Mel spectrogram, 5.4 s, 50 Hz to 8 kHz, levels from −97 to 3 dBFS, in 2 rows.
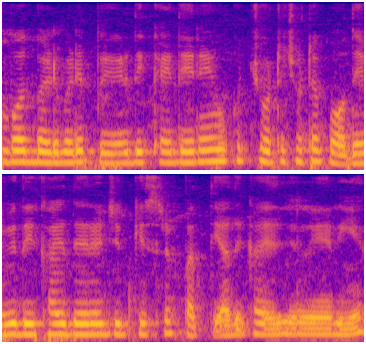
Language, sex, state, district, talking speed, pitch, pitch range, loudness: Hindi, female, Delhi, New Delhi, 255 wpm, 190 Hz, 175-195 Hz, -15 LUFS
